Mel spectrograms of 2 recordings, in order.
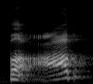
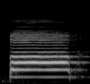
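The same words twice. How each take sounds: First: The pitch dips down then rises slightly. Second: The pitch stays level and flat. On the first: "your voice falls down and comes up a little bit" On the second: "straight line across like this"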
